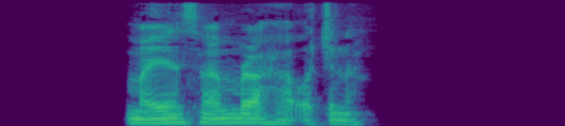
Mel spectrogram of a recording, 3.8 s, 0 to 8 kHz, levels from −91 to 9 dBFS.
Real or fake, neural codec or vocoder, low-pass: real; none; 7.2 kHz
